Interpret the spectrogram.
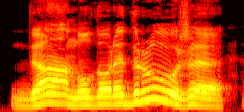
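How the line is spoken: Joyful. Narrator (Ukrainian): радісно промовив він

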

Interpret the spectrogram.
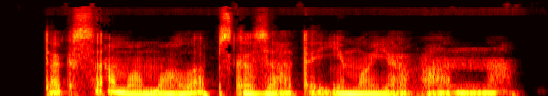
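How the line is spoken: Muttering. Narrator (Ukrainian): пробурмотів Юе

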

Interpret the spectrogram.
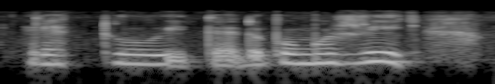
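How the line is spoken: Desperate whisper. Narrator (Ukrainian): увіччяї шепотіла Герміона

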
